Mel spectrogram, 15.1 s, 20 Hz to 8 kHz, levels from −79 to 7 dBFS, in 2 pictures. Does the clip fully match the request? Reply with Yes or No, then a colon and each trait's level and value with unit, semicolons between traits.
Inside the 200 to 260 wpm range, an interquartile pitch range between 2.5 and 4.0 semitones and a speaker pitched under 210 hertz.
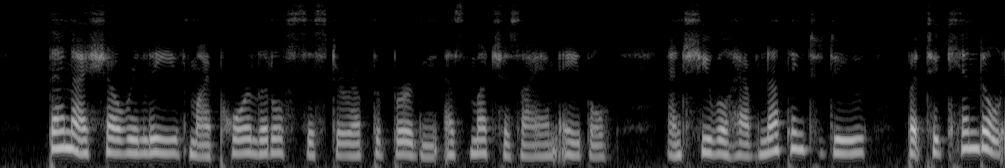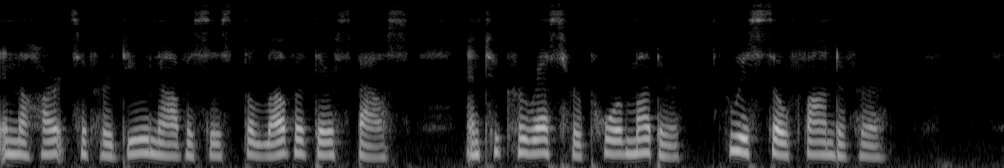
Yes: fast, 205 wpm; average, 2.9 semitones; high, 190 Hz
